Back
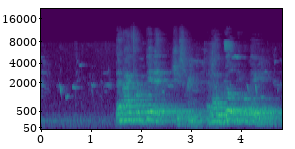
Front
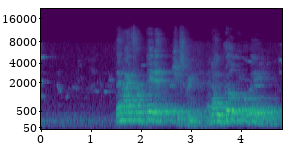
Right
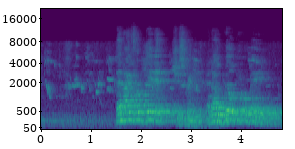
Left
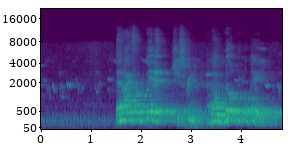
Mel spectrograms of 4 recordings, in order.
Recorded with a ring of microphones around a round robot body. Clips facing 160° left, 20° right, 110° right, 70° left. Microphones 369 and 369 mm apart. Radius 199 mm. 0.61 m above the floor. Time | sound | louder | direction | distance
1.5 | a man speaking | even, right 1 dB | 95° left | 1.5 m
